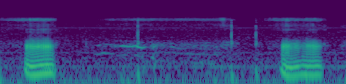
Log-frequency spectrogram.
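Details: Boston Terrier-Pug mix dog sleeping indoors, giving a whisper snore: two short raspy, buzzy snore bursts about three seconds apart, with quiet room hiss between them.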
